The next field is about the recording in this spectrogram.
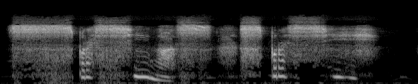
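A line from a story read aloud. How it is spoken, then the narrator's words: Hissing. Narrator (Russian): шипел Голлум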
